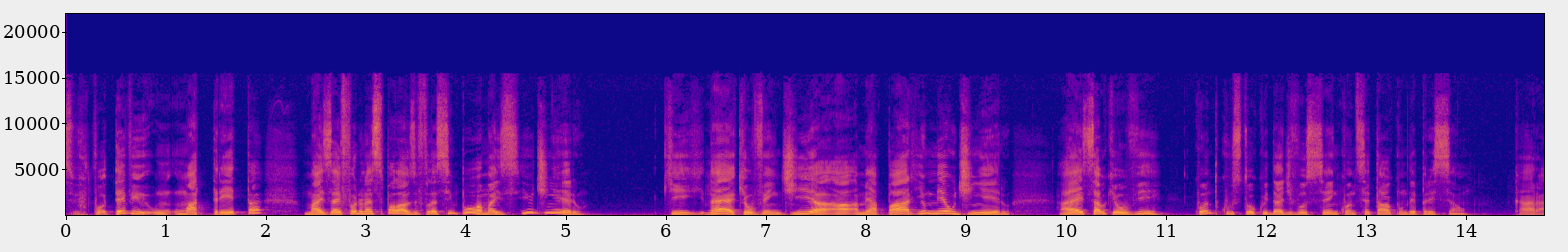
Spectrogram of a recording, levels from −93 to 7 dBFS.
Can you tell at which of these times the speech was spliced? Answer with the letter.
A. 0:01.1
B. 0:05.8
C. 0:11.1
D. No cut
D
